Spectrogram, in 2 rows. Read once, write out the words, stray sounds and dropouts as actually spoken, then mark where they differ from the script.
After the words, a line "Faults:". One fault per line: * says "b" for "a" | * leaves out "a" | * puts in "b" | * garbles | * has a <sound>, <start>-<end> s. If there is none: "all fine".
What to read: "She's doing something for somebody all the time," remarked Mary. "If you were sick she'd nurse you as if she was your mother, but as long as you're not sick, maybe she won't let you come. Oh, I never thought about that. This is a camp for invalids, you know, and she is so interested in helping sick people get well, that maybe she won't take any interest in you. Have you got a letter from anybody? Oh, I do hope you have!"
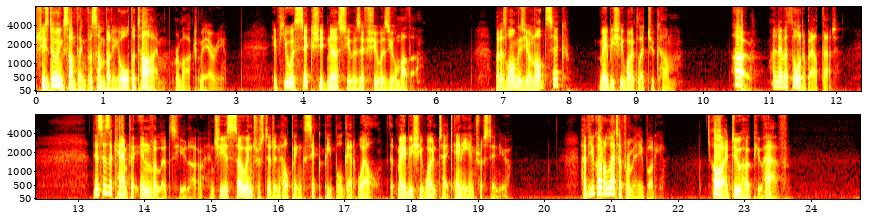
"She's doing something for somebody all the time," remarked Mary. "If you were sick she'd nurse you as if she was your mother, but as long as you're not sick, maybe she won't let you come. Oh, I never thought about that. This is a camp for invalids, you know, and she is so interested in helping sick people get well, that maybe she won't take any interest in you. Have you got a letter from anybody? Oh, I do hope you have!"
Faults:
all fine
